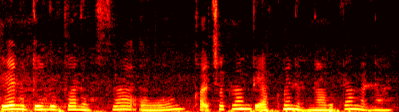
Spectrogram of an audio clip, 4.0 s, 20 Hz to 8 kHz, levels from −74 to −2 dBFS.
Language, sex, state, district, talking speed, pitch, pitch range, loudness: Garo, female, Meghalaya, South Garo Hills, 120 wpm, 230 Hz, 190-250 Hz, -17 LUFS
